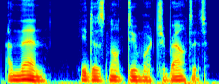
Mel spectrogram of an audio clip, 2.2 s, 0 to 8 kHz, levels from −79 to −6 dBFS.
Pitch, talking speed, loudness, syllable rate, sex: 85 Hz, 245 wpm, -20 LUFS, 5.6 syllables/s, male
